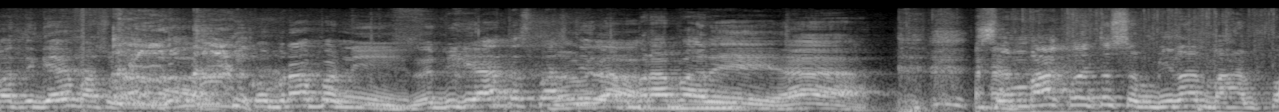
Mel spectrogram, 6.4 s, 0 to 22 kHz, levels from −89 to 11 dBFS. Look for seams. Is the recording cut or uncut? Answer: cut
